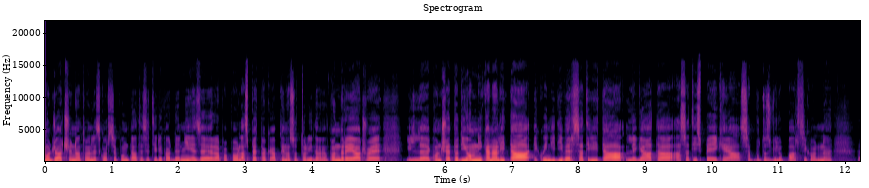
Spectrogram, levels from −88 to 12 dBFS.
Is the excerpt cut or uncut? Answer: uncut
